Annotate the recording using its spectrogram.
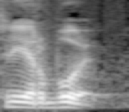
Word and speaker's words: اليربوع: ثم فاعلاء مثل قاصعاء، جحر من جحرة اليربوع، واليربوع بالياء وليس بالجيم كما ينطقه بعض الناس.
